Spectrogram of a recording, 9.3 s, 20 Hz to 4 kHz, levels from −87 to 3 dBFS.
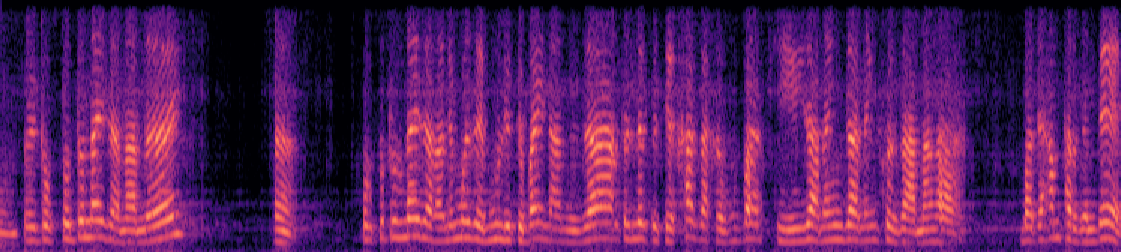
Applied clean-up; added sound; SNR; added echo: neural separator model SepFormer DNS4.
